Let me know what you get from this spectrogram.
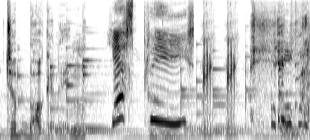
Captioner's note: snorts; both giggle; oinks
